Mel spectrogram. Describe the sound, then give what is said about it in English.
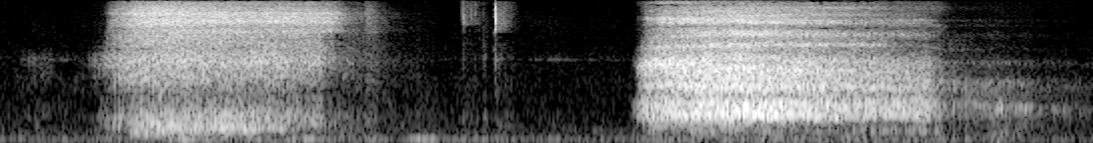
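Two slow, deep breaths, a long airy inhale and then a fuller exhale, each lasting over a second, separated by a short pause with a faint click. No one speaks. “I am breathing.”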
